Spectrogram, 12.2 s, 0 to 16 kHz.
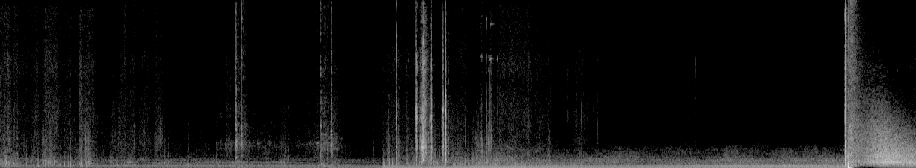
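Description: A 7mm Remington Magnum rifle firing Barnes 120-grain TTSX loads over a chronograph gives a single sharp, loud report near the end, after a stretch of low steady background hum and small knocks.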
